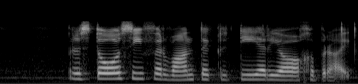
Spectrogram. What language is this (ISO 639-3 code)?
afr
